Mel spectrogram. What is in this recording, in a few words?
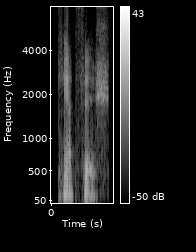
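"catfish", American English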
